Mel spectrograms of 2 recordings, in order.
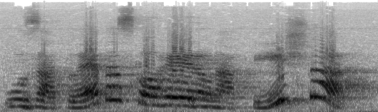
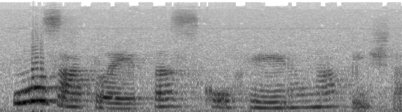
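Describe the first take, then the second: First: It is said as a question. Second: It is said as a plain statement.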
